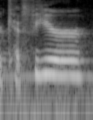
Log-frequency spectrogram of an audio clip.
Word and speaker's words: kefir: Some people say it's water kefir. They pronounce it different ways, but I say kefir.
